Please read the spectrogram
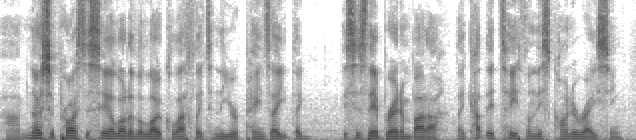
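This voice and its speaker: A man in a mid-pitched voice calls a live race, breaking down the tactics in a relaxed, chatty way. Frequent ums fill the gaps between his points, and faint noise sits behind him. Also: quick pace. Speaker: race commentator. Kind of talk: live sports commentary.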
